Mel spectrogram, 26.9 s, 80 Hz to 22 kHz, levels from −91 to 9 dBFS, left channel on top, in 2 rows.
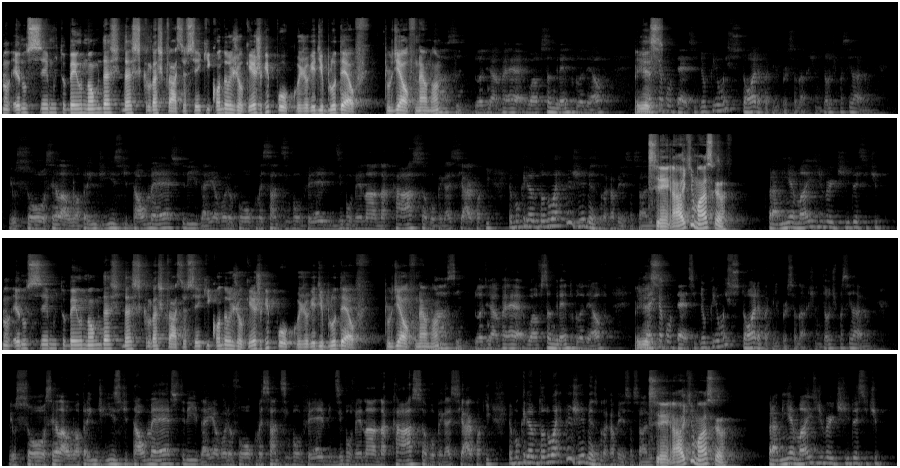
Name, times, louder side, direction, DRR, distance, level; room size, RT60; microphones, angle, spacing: voice 1, 0.0-5.5 5.7-6.6 9.5-9.9 23.1-24.3, left 6 dB, 50° left, 0.5 m, -27 dB
voice 2, 6.3-9.1 9.5-13.1 13.5-23.3 23.9-24.0 24.9-26.6, right 3 dB, 85° right, 1.5 m, -44 dB
20.5 x 11.0 x 4.5 m
head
